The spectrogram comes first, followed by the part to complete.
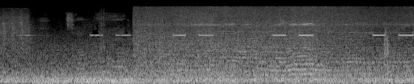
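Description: DJI Mavic Pro quadcopter hovering overhead as it comes down to land on return-to-home, a steady rushing noise. A faint, high double beep repeats about once a second from its remote controller.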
